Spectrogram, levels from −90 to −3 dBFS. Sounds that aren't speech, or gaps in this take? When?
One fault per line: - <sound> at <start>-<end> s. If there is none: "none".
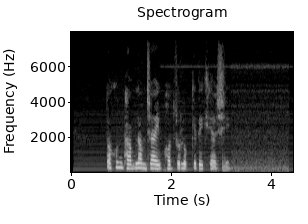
none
